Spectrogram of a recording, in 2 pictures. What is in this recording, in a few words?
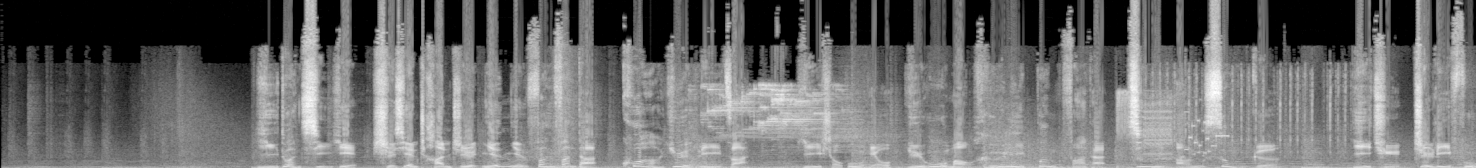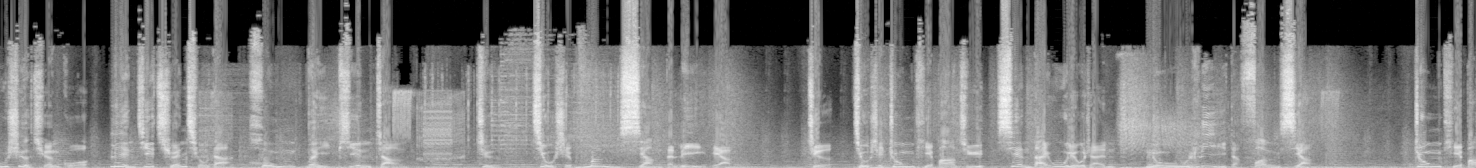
Mandarin male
